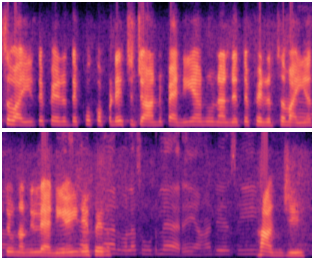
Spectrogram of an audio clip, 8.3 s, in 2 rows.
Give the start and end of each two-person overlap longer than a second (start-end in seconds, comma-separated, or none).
3.9-5.6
